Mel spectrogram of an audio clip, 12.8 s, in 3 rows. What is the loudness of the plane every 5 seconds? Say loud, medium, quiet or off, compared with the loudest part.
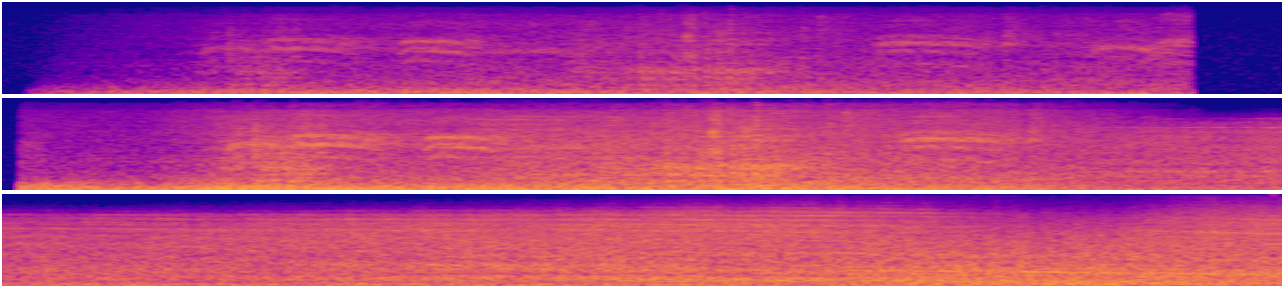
off, medium, loud.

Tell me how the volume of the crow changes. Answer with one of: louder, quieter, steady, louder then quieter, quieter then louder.
louder.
